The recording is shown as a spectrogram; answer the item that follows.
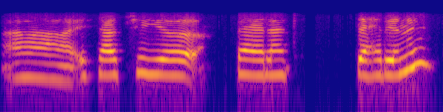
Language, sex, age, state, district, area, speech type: Kashmiri, female, 30-45, Jammu and Kashmir, Pulwama, urban, conversation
